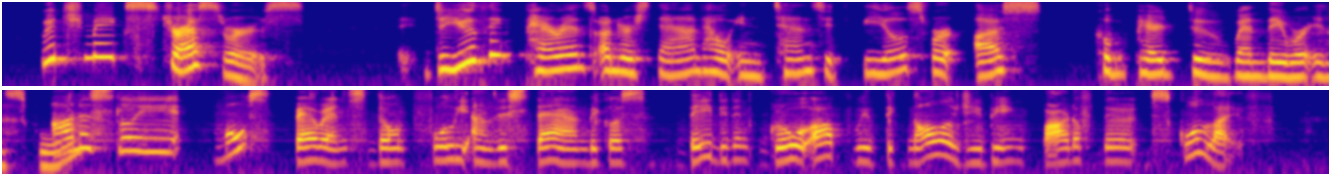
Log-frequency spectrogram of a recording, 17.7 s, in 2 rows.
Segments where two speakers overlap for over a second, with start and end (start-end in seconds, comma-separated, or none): none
